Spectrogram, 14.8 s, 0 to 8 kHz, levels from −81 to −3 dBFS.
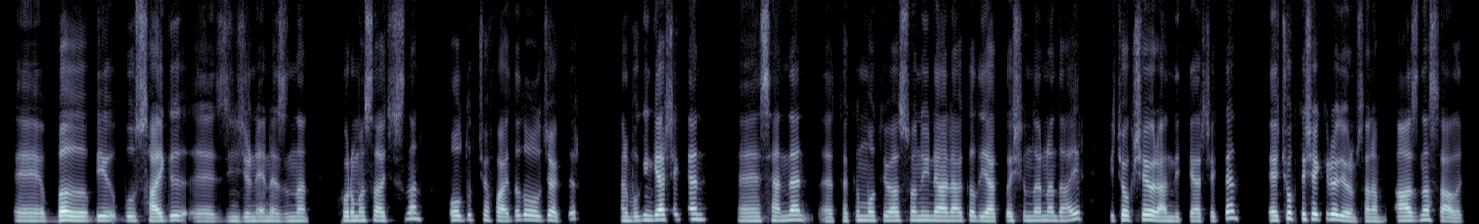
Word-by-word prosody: eee, 135 -1 -1
bağı, 145 +1 +6
bi 150 0 +1
bu 145 -1 -1
saygı, 140 +3 +2
eee, 130 -1 -4
zincirini 130 +1 -5
en - - -1
azından 135 +1 -3 0.3
koruması 145 +1 0
açısından 180 +7 -2 0.3
oldukça 160 +1 -2
faydalı 145 +3 -1
olacaktır. 160 +4 -1 0.4
Hani, 140 -1 -3
bugün 160 +3 -2
gerçekten, 180 +1 +3 0.3
eee, 140 0 -2
senden, 155 +3 0
eee, 130 0 -4
takım 140 +4 -6
motivasyonuyla 150 0 +1
alakalı 145 0 0
yaklaşımlarına 145 +2 -1
dair 160 +8 -1 0.3
birçok 155 0 0
şey 175 - +4
öğrendik 135 -4 +2
gerçekten. 140 - -1 0.3
Eee, 150 0 +3
çok 215 +5 +1
teşekkür 190 0 +2
ediyorum 150 -8 +5
sana. 130 +2 -3
Ağzına 145 +4 +2
sağlık. 130 -6 -2
145 Hz, 145 wpm, -22 LUFS, 135-160 Hz, 0.4 s, bağı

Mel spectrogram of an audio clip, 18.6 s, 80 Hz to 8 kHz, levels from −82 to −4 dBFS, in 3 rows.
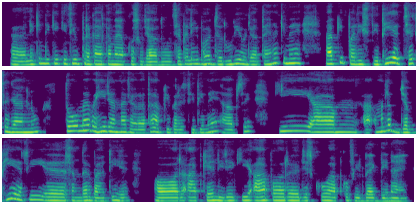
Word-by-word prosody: अ, 150 -1 0
लेकिन 165 +5 0
देखिए 195 0 -1
किसी 190 +1 0
भी 185 - -1
प्रकार 160 -2 +2
का 160 - 0
मैं - - +4
आपको 150 +1 -3
सुझाव 140 -2 0
दूँ 140 +1 -6
उससे 150 +3 -5
पहले 170 +2 -3
ये 180 - -1
बहुत 175 -1 0
ज़रूरी 160 +4 0
हो 175 -3 0
जाता 150 +1 -3
है 165 - +2
ना, 215 - +1
कि 220 -1 -3
मैं 210 +1 +4 0.4
आपकी 185 +6 +4
परिस्थिति 165 +5 +1
अच्छे 200 -2 -1
से 195 - +1
जान 165 -1 +4
लूँ 175 +3 +1 0.4
तो 225 +1 +3
मैं 245 +1 +4
वही 205 0 +2
जानना 180 -3 +2
चाह 155 -4 -3
रहा 140 0 -1
था 185 0 +2
आपकी 170 -2 -5
परिस्थिति 145 0 -7
में 200 +3 -2 0.2
आपसे 140 +9 -6 0.4
कि 225 +1 -2
अ, 175 - +2 0.3
म 170 -1 -2 0.2
अ, - - -2 0.2
मतलब 205 -4 -1
जब 155 -1 0
भी 230 +3 +1
ऐसी 190 0 -3
अ, 155 -1 +3
संदर्भ 150 +2 -1
बनती 135 +4 -3
है 145 0 -5 0.5
और 145 +1 +5
आप 150 -1 -2
कह 155 +1 +2
लीजिए 155 -1 +1
कि 160 0 +1
आप 160 +1 +3
और 155 0 +3 0.2
जिसको 150 +1 -3
आपको 145 +1 -2
फ़ीडबैक 140 -1 -1
देना 135 0 -2
है 130 0 -5
160 Hz, 205 wpm, -23 LUFS, 150-185 Hz, 0.5 s, और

